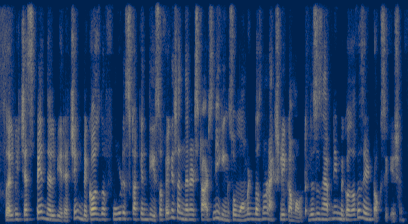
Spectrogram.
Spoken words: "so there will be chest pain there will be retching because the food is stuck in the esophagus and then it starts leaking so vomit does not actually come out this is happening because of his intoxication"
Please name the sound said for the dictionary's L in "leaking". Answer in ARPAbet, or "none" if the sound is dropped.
N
